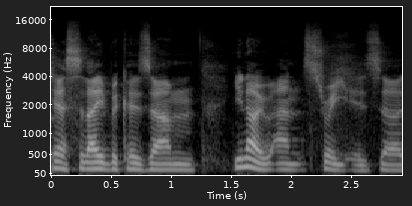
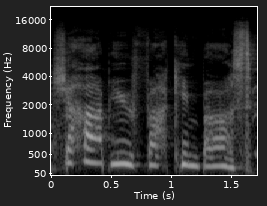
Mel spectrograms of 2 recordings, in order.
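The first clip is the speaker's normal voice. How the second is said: put-on much higher, slow bratty shout of a child; mock kid's yell; 11 semitones higher than usual. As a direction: yell it like a foul-mouthed little kid. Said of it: "the kid's shouting abuse back".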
